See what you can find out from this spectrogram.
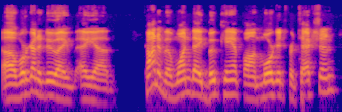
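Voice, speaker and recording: A man's voice: on the high side, normal speed. A man leading an insurance team's training call, talking loosely with many fillers and restarts. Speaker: insurance agency leader running a team training call. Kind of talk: casual team meeting talk.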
